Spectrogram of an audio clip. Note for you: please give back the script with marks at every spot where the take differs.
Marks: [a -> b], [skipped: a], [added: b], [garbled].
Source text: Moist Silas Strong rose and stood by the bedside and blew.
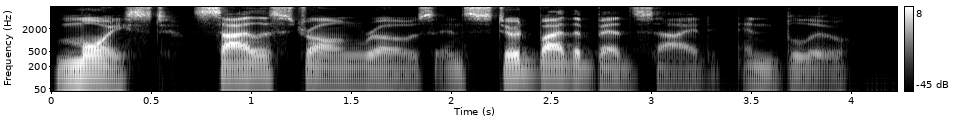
Moist Silas Strong rose and stood by the bedside and blew.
